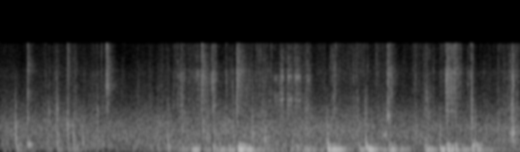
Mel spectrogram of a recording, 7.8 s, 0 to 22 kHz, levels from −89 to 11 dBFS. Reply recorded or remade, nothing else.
recorded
